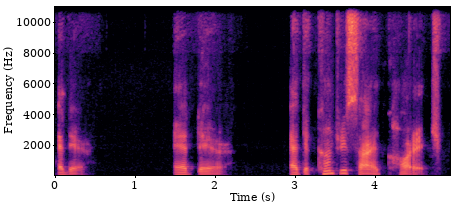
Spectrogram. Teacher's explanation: Terminou com T, começou com T, eu corto um. Eu não vou falar at there, ok?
